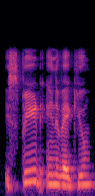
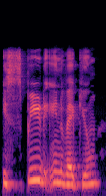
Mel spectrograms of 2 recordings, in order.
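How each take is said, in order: First: "speed in vacuum" stretched very slowly, a slight rise at the end; slow dictation. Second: "Speed in vacuum" said very slowly, each word apart; slow dictation. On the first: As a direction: say it slowly for notes. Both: Shown as a demonstration. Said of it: "तो आप लोग क्या बोलोगे?".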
